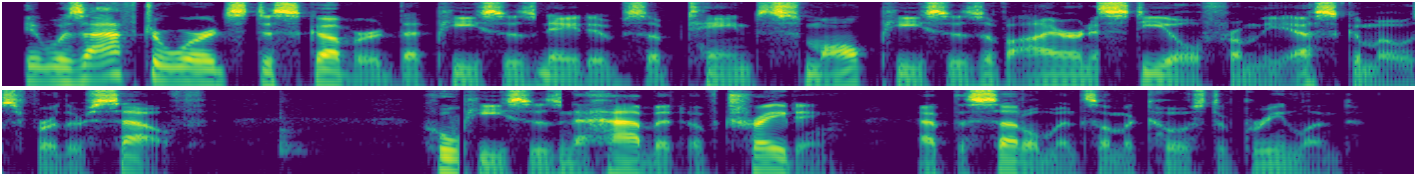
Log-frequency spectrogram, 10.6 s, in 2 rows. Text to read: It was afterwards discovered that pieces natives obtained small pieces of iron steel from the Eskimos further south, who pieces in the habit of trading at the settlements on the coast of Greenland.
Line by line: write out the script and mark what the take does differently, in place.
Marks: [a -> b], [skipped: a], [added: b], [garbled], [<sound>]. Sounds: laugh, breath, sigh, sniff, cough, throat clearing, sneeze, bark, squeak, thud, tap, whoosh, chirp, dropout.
It was afterwards discovered that pieces natives obtained small pieces of iron steel from the Eskimos further south, [tap] who pieces in the habit of trading at the settlements on the coast of Greenland.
